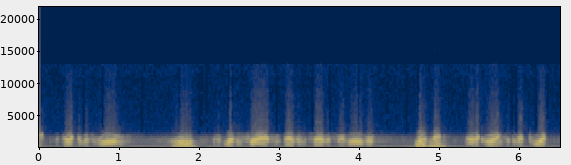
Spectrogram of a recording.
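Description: Dialogue from an old radio drama recording: voices speaking in short phrases, muffled with no treble, over a steady low hum.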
